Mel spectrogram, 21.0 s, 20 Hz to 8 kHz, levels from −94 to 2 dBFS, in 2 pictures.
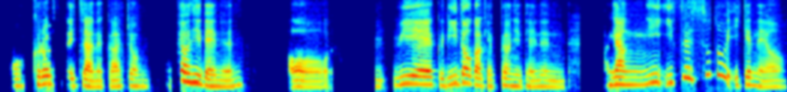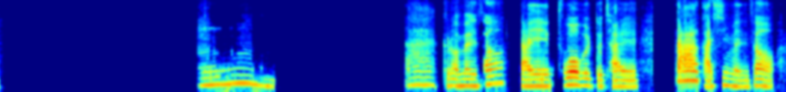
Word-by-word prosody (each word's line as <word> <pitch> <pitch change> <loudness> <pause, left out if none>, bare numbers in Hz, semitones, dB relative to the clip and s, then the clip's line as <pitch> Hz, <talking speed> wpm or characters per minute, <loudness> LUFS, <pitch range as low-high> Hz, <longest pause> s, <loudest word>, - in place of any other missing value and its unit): '어 165 -1 -6
그럴 205 +2 +3
수도 200 -4 -12
있지 165 0 0
않을까 145 0 +1
좀 150 -1 -6 0.2
개편이 250 -6 +6
되는? 150 0 0 0.6
어 135 -1 0 0.6
위 150 -1 -12 0.4
위에 200 -2 +8
그 175 - -5
리더가 195 +1 +3
개편이 155 0 -3
되는 140 -1 -7 0.5
방향이 190 +4 +2
있을 240 - 0
수도 455 +3 -1
있겠네요. 145 - -4 2.6
음. 195 -1 -8 1.7
아. 185 +1 -11
그러면서 165 +7 -3 0.2
나의 155 0 -1
부업을 175 -2 +3
또 150 - -6
잘 145 0 -3 0.5
쌓아 145 +1 +4
가시면서 150 0 -3
165 Hz, 170 characters per minute, -21 LUFS, 150-195 Hz, 2.6 s, 위에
